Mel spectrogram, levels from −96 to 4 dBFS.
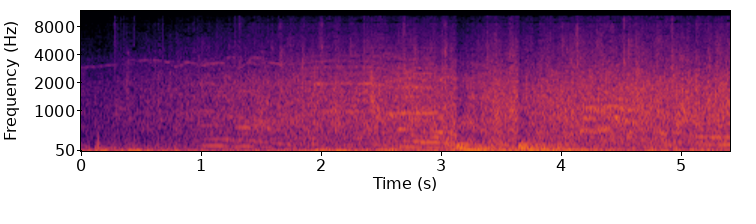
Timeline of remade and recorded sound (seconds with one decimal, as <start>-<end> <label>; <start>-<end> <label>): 0.0-0.6 remade; 0.6-1.8 recorded; 1.8-5.0 remade; 5.0-5.4 recorded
